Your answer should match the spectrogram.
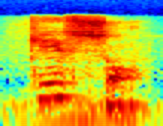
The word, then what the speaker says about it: queso: un sonido fuerte luego Tenemos también que pero que se escribe con q como la palabra queso ahora vemos que eso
